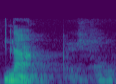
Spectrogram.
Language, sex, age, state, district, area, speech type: Goan Konkani, female, 60+, Goa, Canacona, rural, read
